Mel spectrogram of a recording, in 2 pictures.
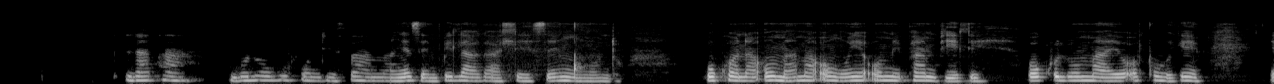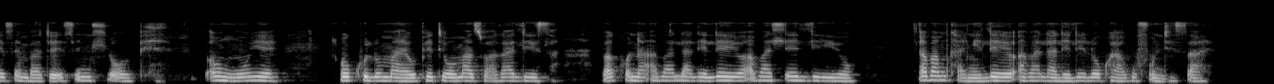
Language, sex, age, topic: North Ndebele, female, 50+, health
